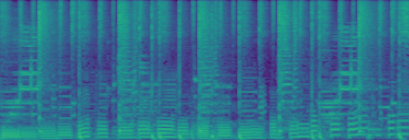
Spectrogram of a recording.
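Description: Music Man StingRay electric bass played fingerstyle: a quick, busy run of short plucked notes with sharp attacks.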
